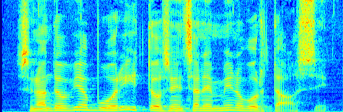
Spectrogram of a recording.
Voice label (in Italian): "a buo ritto", Crespinese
